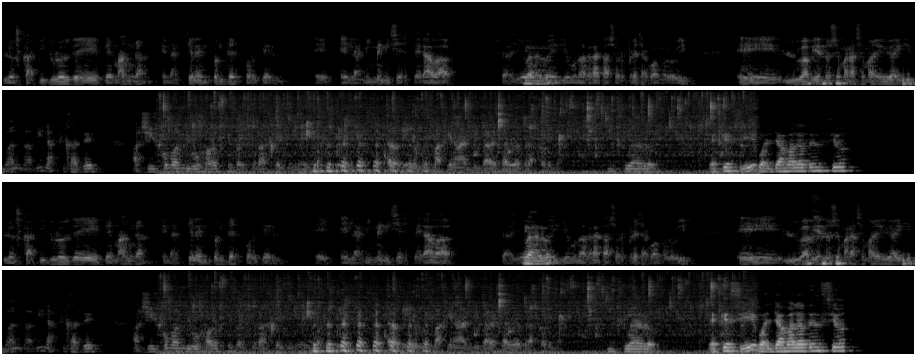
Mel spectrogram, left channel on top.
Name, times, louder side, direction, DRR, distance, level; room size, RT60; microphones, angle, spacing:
voice 1, 0.0-2.8 3.1-4.5 4.9-12.7 13.0-14.7 16.4-16.7, left 1 dB, 30° left, 0.8 m, -46 dB
voice 2, 5.2-5.5 8.3-8.4 12.2-13.4 15.2-15.7 16.2-17.6, right 5 dB, 75° right, 0.4 m, -33 dB
Thunder, 10.7-16.7, left 2 dB, 60° left, 1.5 m, -42 dB
4.7 x 2.5 x 2.8 m
head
